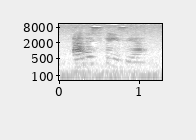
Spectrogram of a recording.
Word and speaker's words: anesthesia: In both, you know, according to what I'm listening to, both in the United States and in the, U- the UK, it's pronounced anesthesia, sonando la TH, el ceseo de la TH, inglesa suave, anesthesia, anesthesia, anesthesia, anesthesia.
